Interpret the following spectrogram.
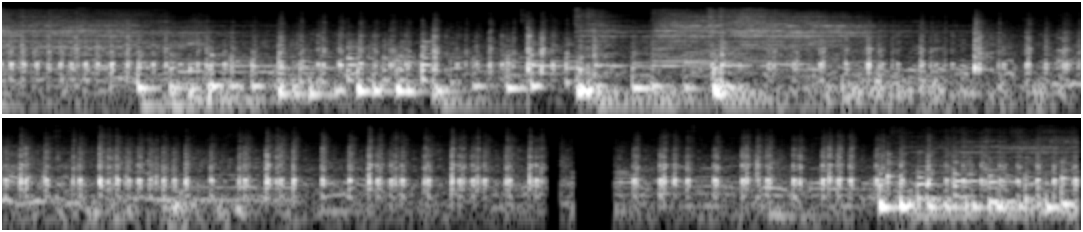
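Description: Marching band percussion (snare drums, bass drums and front-ensemble percussion) playing a fast, busy rhythmic passage. The sound cuts out completely for a moment about eight seconds in.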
